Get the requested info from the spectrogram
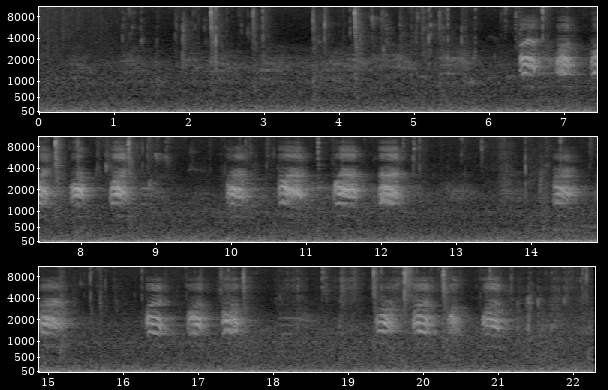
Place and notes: We are eating on the furnaces of the abandoned coke plant. A crow is looking to our bread and is asking us, in aim to have some of it.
